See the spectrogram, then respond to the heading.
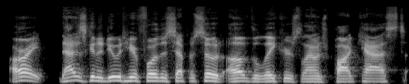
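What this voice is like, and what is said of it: Sick-sounding voice. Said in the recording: “You guys have heard it in my voice. I have been sick all week this week.”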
